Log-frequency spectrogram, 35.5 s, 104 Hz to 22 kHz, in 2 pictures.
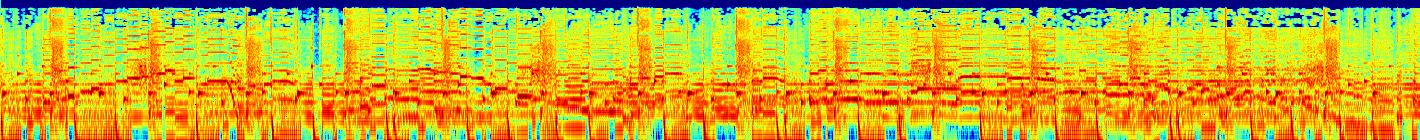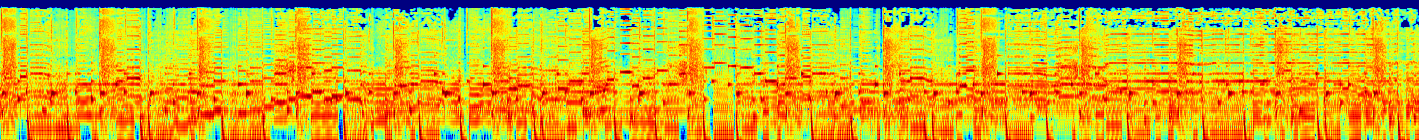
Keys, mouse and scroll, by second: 2.2 alt+click, 2.6-3.5 typing, 3.8 click, 5.1 shift+d, 6.1 click, 6.3-6.6 scroll down 1, 6.9 w, 7.6 alt+click, 9.4-9.7 alt+scroll down 1, 10.0 alt+click, 10.5 scroll up 2, 11.2 alt+click, 11.4-12.0 alt+scroll up 2, 12.0-13.5 typing, 13.0 scroll down 1, 13.5-13.9 scroll down 1, 14.1 click, 15.9 scroll down 1, 16.3 w, 18.2 click, 19.7 space, 20.4 click, 20.6 alt+scroll down 1, 21.1-21.5 alt+scroll up 1, 22.5 w, 23.4 click, 24.4 shift+right click, 25.4 click, 26.3 click, 28.4 right click, 28.7 click, 29.0 r, 29.9 click, 33.2 click, 33.8 w, 34.3 scroll.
